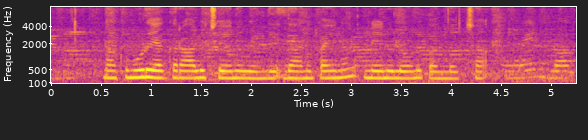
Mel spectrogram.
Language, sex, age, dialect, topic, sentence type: Telugu, female, 18-24, Southern, banking, question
